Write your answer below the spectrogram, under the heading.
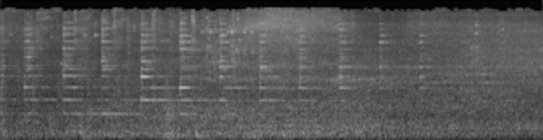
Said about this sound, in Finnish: Ja nyt Lahjankin seurue lehmineen saapuu junalla vihdoinkin Saloon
